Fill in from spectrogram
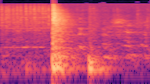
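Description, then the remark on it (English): A chair being adjusted, with two solid knocks about half a second apart, the first louder and sharper, followed by a brief scraping rustle. “Excuse me, I got a problem with this chair.”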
